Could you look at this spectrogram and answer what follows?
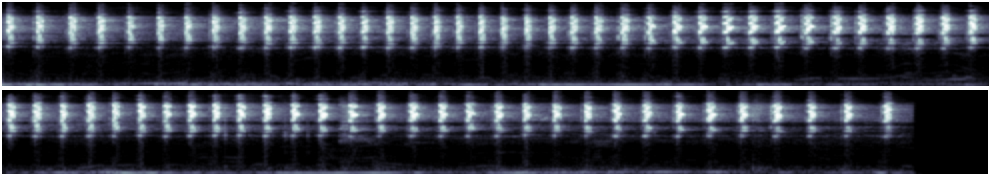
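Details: Long 'ngekek' from a lovebird, recorded as training material for song contests: nearly ten seconds of fast, high, rattling pulses, steady and unbroken, ending abruptly, with a faint low hum underneath.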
